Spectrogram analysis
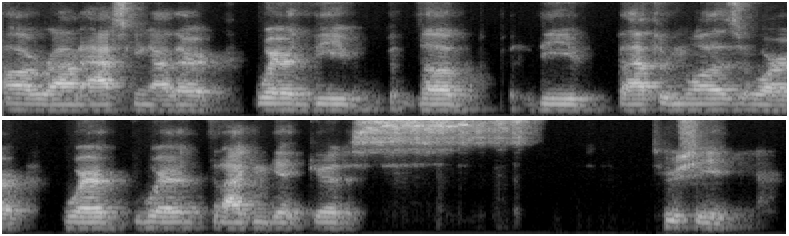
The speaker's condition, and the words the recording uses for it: Stuttering. It can be more difficult to stutter in certain situations than others.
